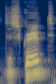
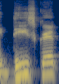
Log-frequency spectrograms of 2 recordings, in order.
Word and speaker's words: Descript: we use an application known as the script some people say descript because you're taking the script apart whatever you can say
